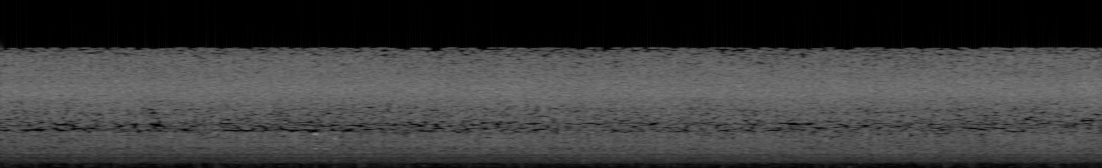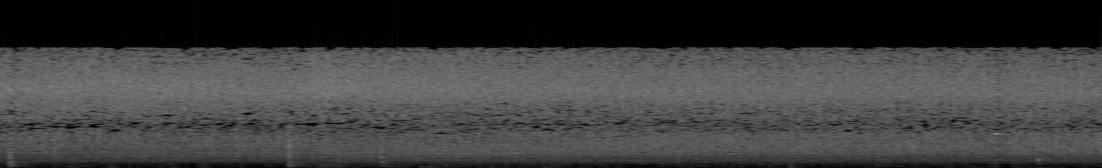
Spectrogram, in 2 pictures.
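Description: Yogurt-marinated paneer cubes shallow-frying in hot oil in a pan: a steady, high sizzling hiss, with a couple of faint ticks around the middle.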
